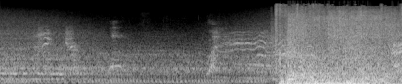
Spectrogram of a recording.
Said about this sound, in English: He's blown up everything.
